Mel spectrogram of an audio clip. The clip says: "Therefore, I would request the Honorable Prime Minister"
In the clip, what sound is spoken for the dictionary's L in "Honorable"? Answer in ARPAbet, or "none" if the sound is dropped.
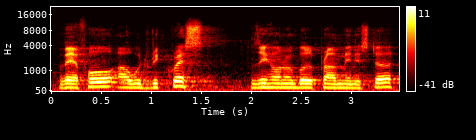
L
